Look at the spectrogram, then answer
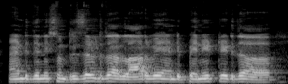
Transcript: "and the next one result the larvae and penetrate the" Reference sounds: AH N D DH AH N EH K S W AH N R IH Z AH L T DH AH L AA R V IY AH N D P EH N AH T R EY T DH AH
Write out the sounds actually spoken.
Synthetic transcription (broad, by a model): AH N D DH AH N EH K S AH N R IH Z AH L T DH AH L AA R V IY AH N D P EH N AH T EY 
